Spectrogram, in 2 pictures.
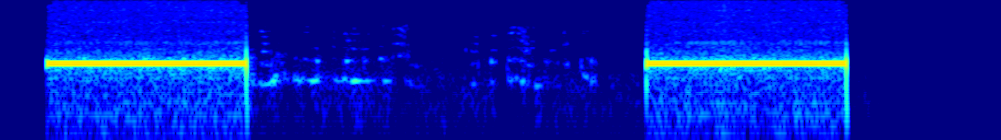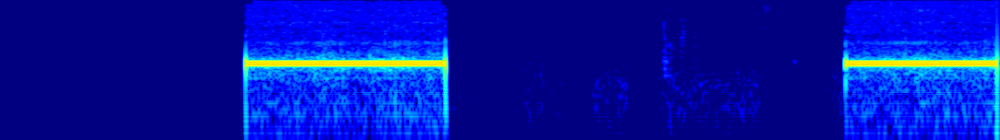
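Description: A steady telephone line tone plays in four two-second bursts spaced about four seconds apart, a single mid-pitched hum, while a call to an office center waits first in the queue for an operator; faint murmuring sounds drift in during the first gap.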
